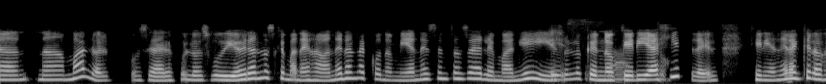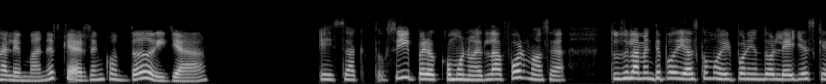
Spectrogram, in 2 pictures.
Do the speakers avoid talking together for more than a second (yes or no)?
no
